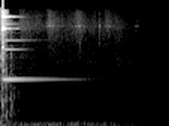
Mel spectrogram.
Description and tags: My toy piano sucks, it has no sustain and one of the keys rattles. This really pisses me off. So I went to Walmart and found me a brand new one, no slobber, no scratches, no rattling. The super store ambiance adds to the wonder.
